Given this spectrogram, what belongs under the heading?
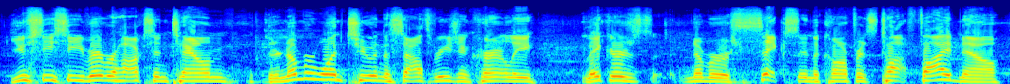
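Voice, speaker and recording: A man's voice: high voice, moderate pace. A man hosting a college basketball broadcast, welcoming listeners and running through stats with some fillers. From United States. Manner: scripted welcome, stat rundown with fillers. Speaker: play-by-play announcer. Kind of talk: pregame sports broadcast.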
